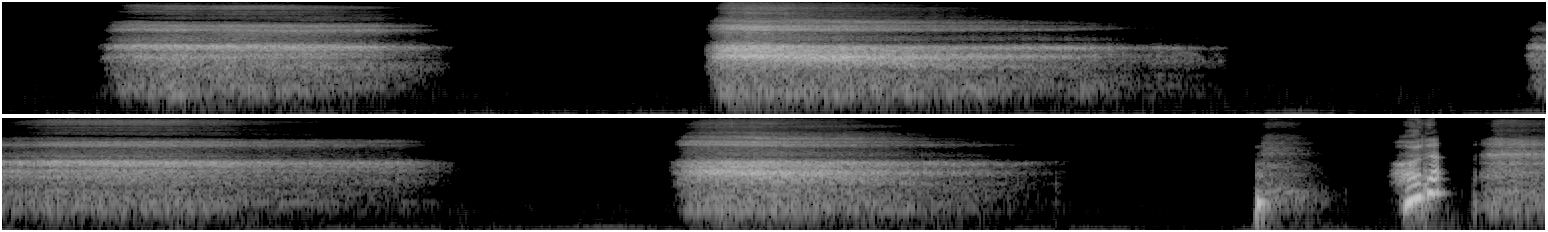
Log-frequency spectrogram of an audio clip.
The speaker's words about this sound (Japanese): 一旦落ち着こっか。それじゃあ、深呼吸。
